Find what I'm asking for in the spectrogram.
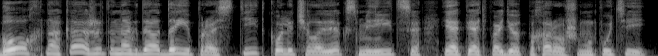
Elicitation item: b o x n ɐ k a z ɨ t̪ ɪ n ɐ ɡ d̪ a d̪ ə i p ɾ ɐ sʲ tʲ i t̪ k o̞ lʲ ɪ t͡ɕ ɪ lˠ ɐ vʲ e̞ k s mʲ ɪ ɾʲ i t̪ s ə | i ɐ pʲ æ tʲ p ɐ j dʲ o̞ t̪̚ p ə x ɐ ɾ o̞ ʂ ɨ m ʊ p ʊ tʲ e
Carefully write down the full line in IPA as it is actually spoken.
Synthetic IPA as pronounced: b o x n ɐ k a ʐ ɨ t̪ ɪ n ɐ ɡ d̪ a d̪ ə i p ɾ ɐ sʲ tʲ i t̪ k o̞ lʲ ɪ t͡ɕ ɪ lˠ ɐ vʲ e̞ k s mʲ ɪ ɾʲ i t̪ s ə | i ɐ pʲ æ tʲ p ɐ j dʲ o̞ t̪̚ p ə x ɐ ɾ o̞ ʂ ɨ m ʊ p ʊ tʲ i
